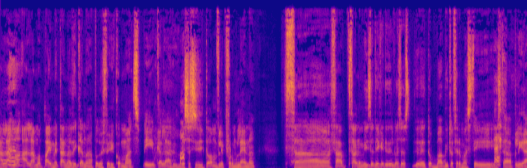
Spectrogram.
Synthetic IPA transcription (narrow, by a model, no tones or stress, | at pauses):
ɐlɐmɐʔɐlɐmɐpɐjime̞t̪ɐnɐðikɐnɐːpoðofeɾiko̞mɐt͡ʃikɐlɐðesɐsizit̪oɐmvlepi̥fo̞ɾmulɐḛnɐ | θɐθɐθɐno̞mizt̪eot̪ieçe̞t̪eðilmɐsɐst̪o̞bɐbit̪oθe̞ɾmɐst̪ist̪ɐpliɐ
